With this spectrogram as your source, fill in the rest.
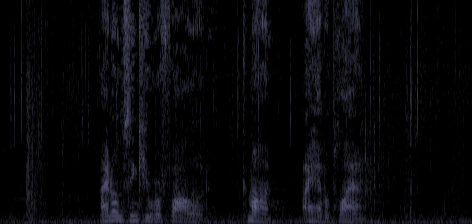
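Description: A woman speaks calmly and quietly.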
